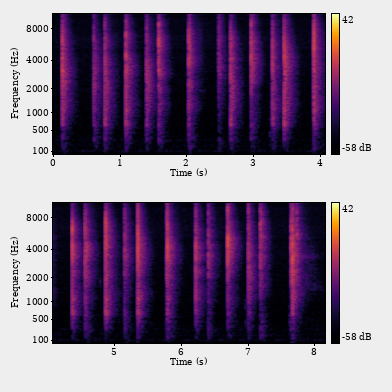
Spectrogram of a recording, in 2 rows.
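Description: Sharp hand claps in an uneven, interlocking 4-over-3 polyrhythm, two rhythms overlapping steadily, close and crisp with no talking.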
